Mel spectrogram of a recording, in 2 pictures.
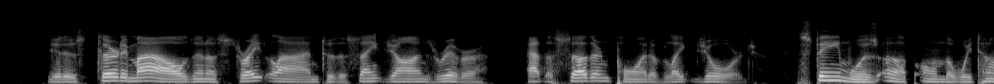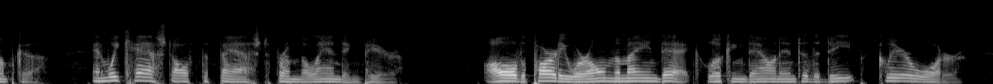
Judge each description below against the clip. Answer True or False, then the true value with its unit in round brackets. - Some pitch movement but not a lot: True (3.6 semitones)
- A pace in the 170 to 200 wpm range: False (155 wpm)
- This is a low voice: True (130 Hz)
